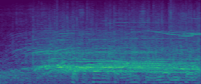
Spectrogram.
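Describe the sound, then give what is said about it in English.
A crowd cheers in the streets of Lebanon, celebrating the announcement of the government leader's departure. The steady roar of voices swells early and then holds, with high whoops and whistles carrying above it. “But on the streets, there was celebration as people cheered the announcement of his departure.”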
